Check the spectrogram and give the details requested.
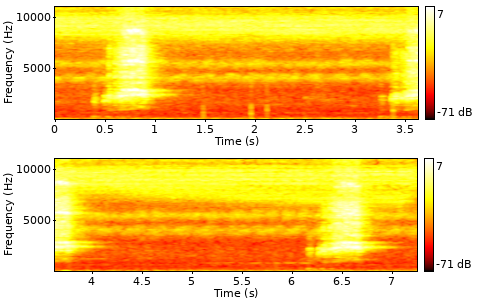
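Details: Okinawa rail calling in alarm, wary of a camera, heard very close by while staying hidden; harsh broad bursts about half a second long, repeated roughly every three seconds over a quiet background.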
